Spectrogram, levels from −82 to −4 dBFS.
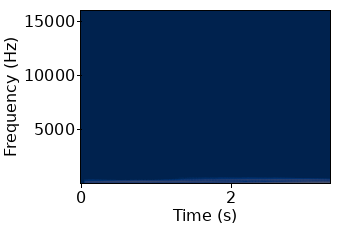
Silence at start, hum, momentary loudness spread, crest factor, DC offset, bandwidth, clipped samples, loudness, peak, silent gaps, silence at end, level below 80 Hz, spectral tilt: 0.05 s; 50 Hz at -70 dBFS; 2 LU; 10 dB; under 0.1%; 2.1 kHz; under 0.1%; -69 LUFS; -58 dBFS; none; 0 s; -70 dBFS; -10 dB/octave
